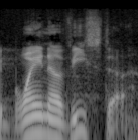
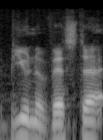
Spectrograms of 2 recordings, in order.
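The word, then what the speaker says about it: Buena Vista: bua Vista Virginia but a lot of people would look at it and say buav Vista but it's it's buav Vista as o Kelly McWilliams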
